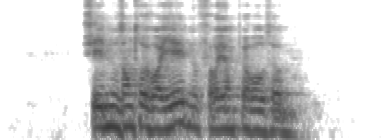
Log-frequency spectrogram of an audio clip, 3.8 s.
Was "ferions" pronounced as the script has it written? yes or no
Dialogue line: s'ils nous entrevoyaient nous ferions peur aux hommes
yes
